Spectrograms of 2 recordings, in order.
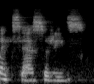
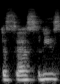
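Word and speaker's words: accessories: यू bye some एक्सेसरीज, ये एक word है जिसको हमेशा लोग एक्सेसरीज कहते हैं। The pronunciation is एक्सेसरीज।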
